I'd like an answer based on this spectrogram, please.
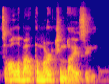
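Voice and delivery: horrible, squeaky, high-pitched put-on character voice. Quoting a line about merchandising as Yogurt would say it, Yogurt voice. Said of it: "That was a horrible, horrible Yogurt voice".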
